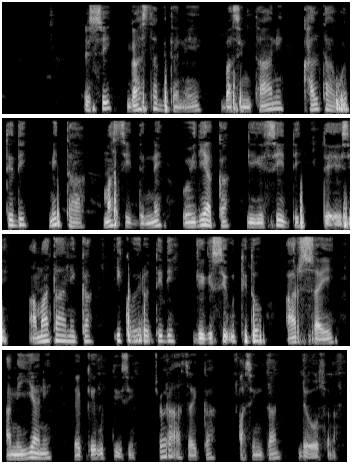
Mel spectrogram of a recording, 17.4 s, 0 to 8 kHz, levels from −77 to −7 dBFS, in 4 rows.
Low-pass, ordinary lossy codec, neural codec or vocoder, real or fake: 7.2 kHz; MP3, 48 kbps; none; real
